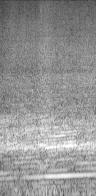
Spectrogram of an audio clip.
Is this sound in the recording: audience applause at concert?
no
